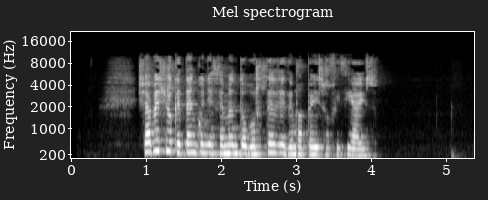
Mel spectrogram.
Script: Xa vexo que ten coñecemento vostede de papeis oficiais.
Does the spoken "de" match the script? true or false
true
